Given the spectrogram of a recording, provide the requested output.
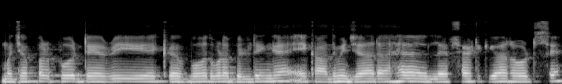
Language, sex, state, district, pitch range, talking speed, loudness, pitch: Hindi, male, Chhattisgarh, Sukma, 130-135 Hz, 180 wpm, -14 LUFS, 130 Hz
